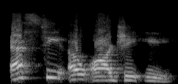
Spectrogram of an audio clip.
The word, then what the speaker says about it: storge: It's Storge. It's pronounced storge.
